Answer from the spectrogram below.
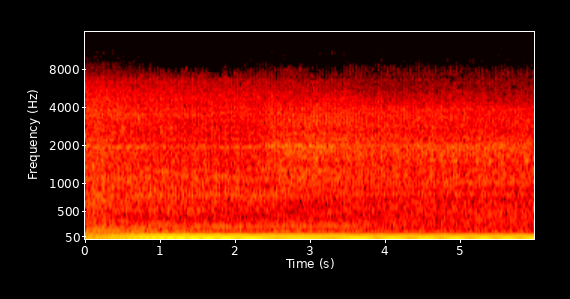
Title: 1zz-fe стук в двигателе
